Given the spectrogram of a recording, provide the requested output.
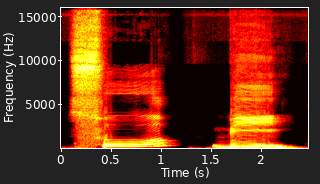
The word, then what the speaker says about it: ছবি: যেমন দেখো ছবি, দেখো আদ্য অ এর পরে কি আছে? রস্বইকার আছে, তাহলে উচ্চারণ হবে কিন্তু ছবি।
